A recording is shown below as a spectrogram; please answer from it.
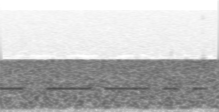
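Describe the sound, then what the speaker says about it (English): Amateur radio band noise carrying Morse code signals, a steady hiss with a faint continuous tone running through the whole short stretch. "this is actually all Morse code."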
